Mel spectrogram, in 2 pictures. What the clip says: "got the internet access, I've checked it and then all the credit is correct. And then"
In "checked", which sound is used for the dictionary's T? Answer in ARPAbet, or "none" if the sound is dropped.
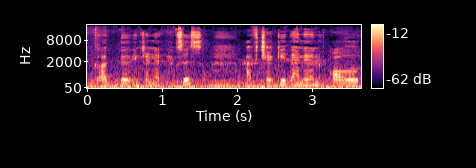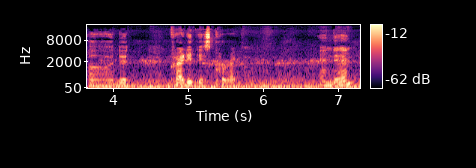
none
